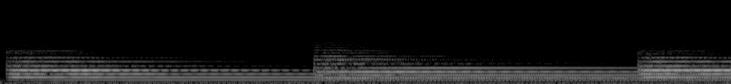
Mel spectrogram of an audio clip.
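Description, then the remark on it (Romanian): Church bells ring out in slow succession in the middle of the week, each deep, sustained toll overlapping the last with long ringing tails, fairly loud and steady with no voices. “Clopotele în mijlocul săptămânii.”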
